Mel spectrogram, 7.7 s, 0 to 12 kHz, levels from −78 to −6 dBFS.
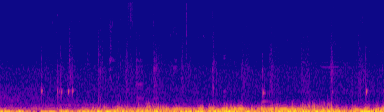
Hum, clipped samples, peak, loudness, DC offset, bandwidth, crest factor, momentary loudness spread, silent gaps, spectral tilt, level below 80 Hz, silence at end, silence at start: none; under 0.1%; -6 dBFS; -30 LUFS; under 0.1%; 1.6 kHz; 12 dB; 15 LU; none; -9 dB/octave; -26 dBFS; 0 s; 0 s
